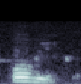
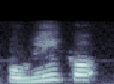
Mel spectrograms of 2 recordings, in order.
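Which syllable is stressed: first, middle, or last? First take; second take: first; last. First: The stress is on the first syllable. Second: The stress is on the last syllable. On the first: It names a group of people. "con la tilde en la U" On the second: It is an action in the past. "con un acento en la O hasta el final"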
